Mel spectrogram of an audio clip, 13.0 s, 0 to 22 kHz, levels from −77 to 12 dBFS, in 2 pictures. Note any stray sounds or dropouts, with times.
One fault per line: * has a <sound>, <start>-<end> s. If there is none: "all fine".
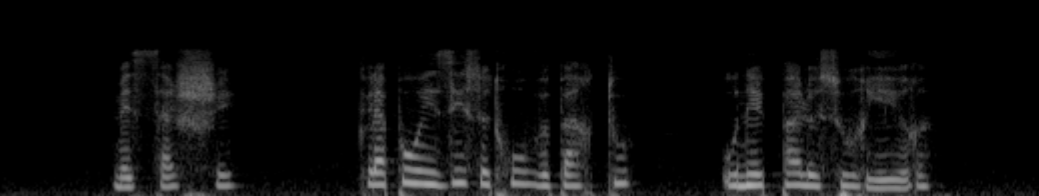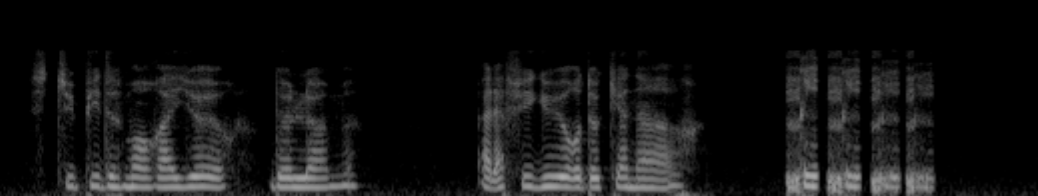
* has a laugh, 11.4-12.3 s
